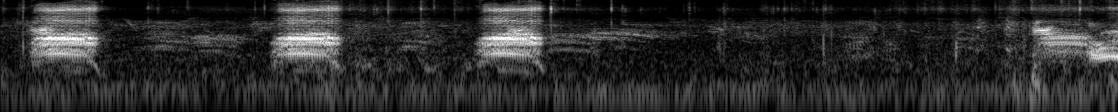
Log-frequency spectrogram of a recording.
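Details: Crows fighting over food give three loud, harsh caws about one second apart, each with a rich banded tone, followed by a softer rasping call near the end.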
